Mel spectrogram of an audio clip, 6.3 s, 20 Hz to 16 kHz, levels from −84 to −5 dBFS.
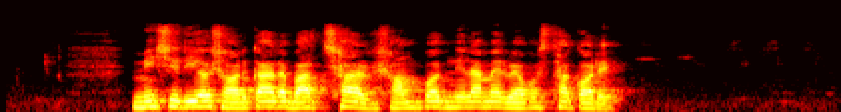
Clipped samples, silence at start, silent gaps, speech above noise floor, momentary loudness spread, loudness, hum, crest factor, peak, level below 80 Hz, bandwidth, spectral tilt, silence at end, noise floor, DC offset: under 0.1%; 1 s; none; 53 dB; 7 LU; -18 LUFS; none; 18 dB; 0 dBFS; -58 dBFS; 7.8 kHz; -6.5 dB/octave; 1.7 s; -70 dBFS; under 0.1%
